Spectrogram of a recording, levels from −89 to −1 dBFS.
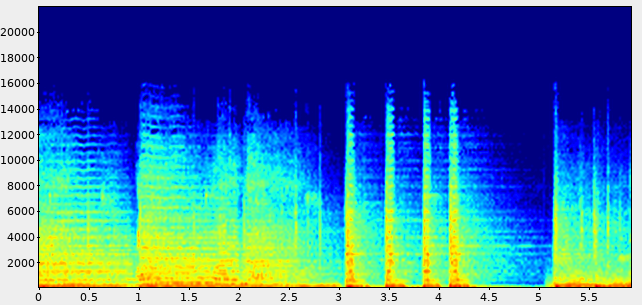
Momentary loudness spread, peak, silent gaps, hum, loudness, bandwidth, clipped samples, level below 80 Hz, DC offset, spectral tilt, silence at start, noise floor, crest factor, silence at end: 6 LU; 0 dBFS; none; none; -20 LUFS; 14.5 kHz; under 0.1%; -28 dBFS; under 0.1%; -5 dB/octave; 0 s; -40 dBFS; 20 dB; 0 s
